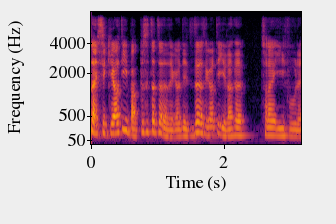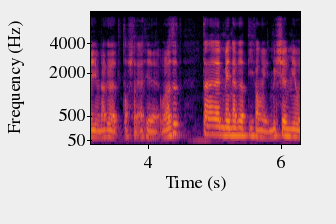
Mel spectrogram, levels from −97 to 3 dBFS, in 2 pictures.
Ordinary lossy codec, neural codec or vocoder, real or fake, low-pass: none; none; real; 7.2 kHz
